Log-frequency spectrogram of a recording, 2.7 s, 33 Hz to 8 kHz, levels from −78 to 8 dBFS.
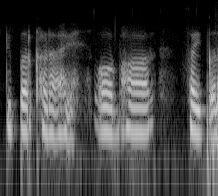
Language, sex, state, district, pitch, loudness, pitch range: Hindi, female, Himachal Pradesh, Shimla, 200 Hz, -17 LUFS, 195-210 Hz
